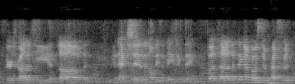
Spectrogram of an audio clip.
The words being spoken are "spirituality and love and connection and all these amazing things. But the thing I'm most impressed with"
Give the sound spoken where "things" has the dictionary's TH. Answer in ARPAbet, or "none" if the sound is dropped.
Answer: TH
